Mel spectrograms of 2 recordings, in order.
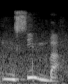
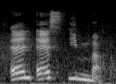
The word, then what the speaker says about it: Nsimba: Non, pardon, Nsimba, pardon. N-S-Imba. Nsimba. Et le second s'appelle Nzouzi. Comme ça se prononce.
